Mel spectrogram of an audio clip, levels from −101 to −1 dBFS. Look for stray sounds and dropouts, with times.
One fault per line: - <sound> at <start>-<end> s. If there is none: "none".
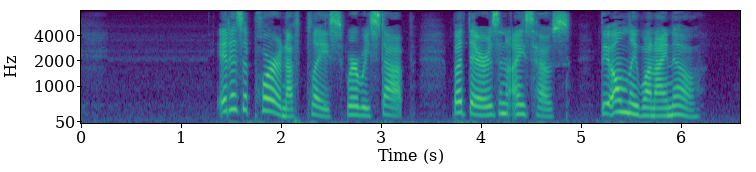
none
